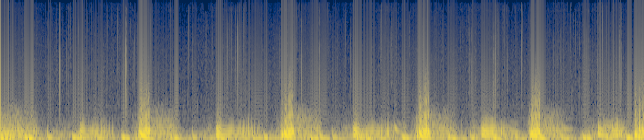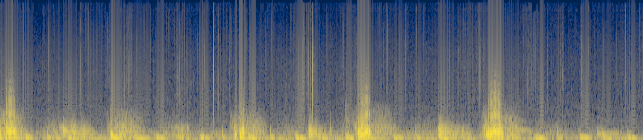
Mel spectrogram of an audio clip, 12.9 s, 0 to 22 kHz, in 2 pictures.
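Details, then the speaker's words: Bronchial asthma: fast, closely spaced breaths with musical, wheezy tones, an increased rate, an inspiration-to-expiration ratio of 1 to 4, and very little pause at the end of expiration: asthmatic breath sounds. "note the increased rate note that the ratio of inspiration to expiration is 1 to 4 listen again and you find that there is very little pause at the end of expiration"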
